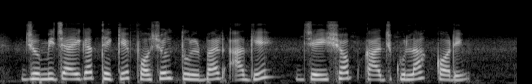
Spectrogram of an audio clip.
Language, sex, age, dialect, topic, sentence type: Bengali, female, 18-24, Western, agriculture, statement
